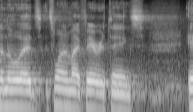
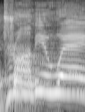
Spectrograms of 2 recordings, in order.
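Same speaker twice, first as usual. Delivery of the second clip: higher, louder eager cry; excited; 7 semitones higher, 6 dB louder than usual. Retold or imitated. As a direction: call it out eagerly. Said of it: "She's like".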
